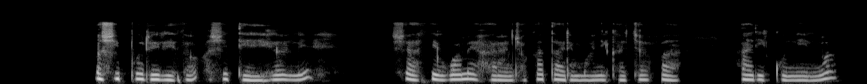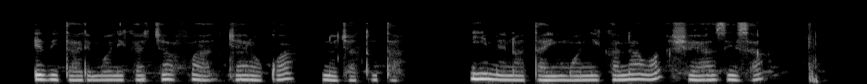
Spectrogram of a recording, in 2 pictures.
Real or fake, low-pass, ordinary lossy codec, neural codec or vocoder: fake; 7.2 kHz; MP3, 64 kbps; vocoder, 44.1 kHz, 128 mel bands every 512 samples, BigVGAN v2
